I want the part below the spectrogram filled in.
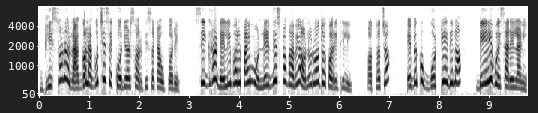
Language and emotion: Odia, angry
